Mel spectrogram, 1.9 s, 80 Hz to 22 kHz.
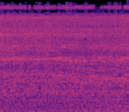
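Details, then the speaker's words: Ford F150 with 5.4/4.6 2V V8 at idle, check engine light with code P0307: deep idle with a faintly uneven, stumbling beat from cylinder 7 misfiring due to a failed ignition coil. "all right so here we are with the check engine light and we put the computer on it and it's showing a misfire in cylinder number seven got a p0307"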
